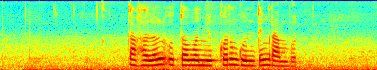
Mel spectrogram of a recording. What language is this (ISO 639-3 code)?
jav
